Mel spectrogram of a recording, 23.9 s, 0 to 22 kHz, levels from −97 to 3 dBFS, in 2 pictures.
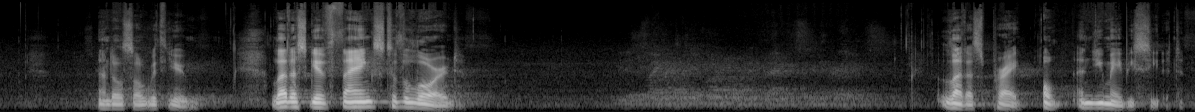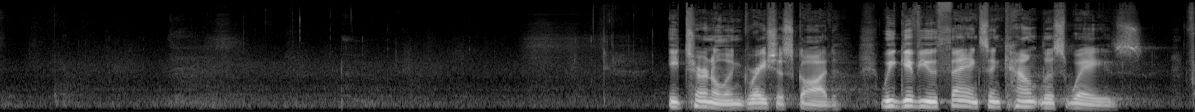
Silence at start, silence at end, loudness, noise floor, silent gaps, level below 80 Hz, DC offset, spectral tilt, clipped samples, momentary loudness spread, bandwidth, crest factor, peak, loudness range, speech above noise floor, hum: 1 s; 0 s; -26 LUFS; -68 dBFS; none; -78 dBFS; under 0.1%; -4 dB/octave; under 0.1%; 16 LU; over 20 kHz; 26 dB; -4 dBFS; 12 LU; 42 dB; none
